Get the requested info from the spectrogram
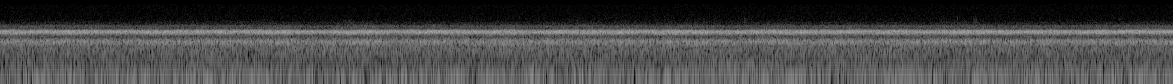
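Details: Frogs croaking together in a spring wetland, live recording with no looping: an even, continuous buzzing chorus of many callers, with no other clear sounds.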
